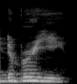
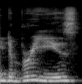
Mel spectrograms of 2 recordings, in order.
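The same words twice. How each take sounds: First: The final s sound is silent. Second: The final s sound is pronounced. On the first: The speaker calls it right. "We say debris" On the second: The speaker calls it wrong. "I know it ends in I S, but we don't say debris"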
